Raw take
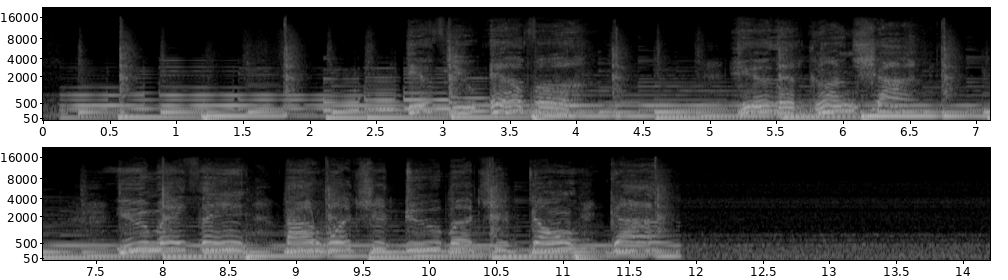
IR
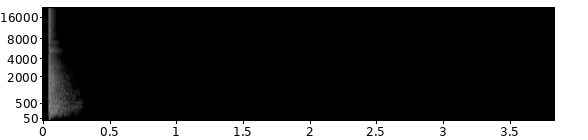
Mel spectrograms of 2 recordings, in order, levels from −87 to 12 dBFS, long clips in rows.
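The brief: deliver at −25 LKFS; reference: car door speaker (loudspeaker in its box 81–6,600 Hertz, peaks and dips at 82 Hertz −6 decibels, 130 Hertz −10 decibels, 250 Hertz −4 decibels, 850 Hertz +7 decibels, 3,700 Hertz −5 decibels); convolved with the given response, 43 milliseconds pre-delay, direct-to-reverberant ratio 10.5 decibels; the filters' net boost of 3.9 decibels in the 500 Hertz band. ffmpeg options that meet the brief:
-filter_complex "[0:a]equalizer=frequency=500:width_type=o:gain=4.5,asplit=2[link_01][link_02];[1:a]atrim=start_sample=2205,adelay=43[link_03];[link_02][link_03]afir=irnorm=-1:irlink=0,volume=-20dB[link_04];[link_01][link_04]amix=inputs=2:normalize=0,highpass=81,equalizer=frequency=82:width_type=q:width=4:gain=-6,equalizer=frequency=130:width_type=q:width=4:gain=-10,equalizer=frequency=250:width_type=q:width=4:gain=-4,equalizer=frequency=850:width_type=q:width=4:gain=7,equalizer=frequency=3700:width_type=q:width=4:gain=-5,lowpass=frequency=6600:width=0.5412,lowpass=frequency=6600:width=1.3066,volume=6dB"

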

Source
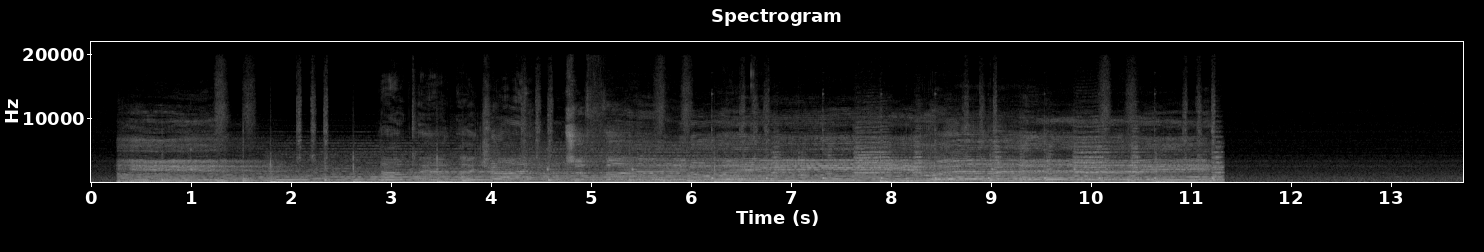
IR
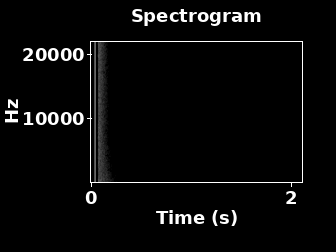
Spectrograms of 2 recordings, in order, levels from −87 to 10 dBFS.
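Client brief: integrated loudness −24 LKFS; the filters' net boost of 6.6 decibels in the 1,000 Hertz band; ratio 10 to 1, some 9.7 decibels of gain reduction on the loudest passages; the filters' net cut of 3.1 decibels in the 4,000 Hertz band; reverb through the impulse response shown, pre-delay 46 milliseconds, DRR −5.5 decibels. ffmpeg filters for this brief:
-filter_complex "[0:a]equalizer=frequency=1000:width_type=o:gain=8.5,equalizer=frequency=4000:width_type=o:gain=-5,acompressor=threshold=-35dB:ratio=10,asplit=2[link_01][link_02];[1:a]atrim=start_sample=2205,adelay=46[link_03];[link_02][link_03]afir=irnorm=-1:irlink=0,volume=8dB[link_04];[link_01][link_04]amix=inputs=2:normalize=0,volume=8dB"

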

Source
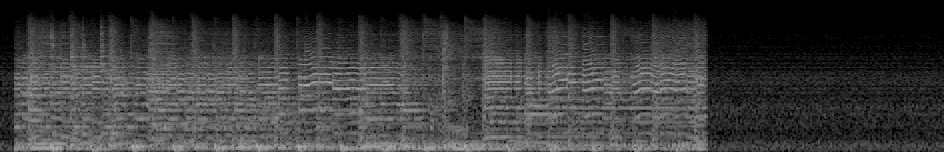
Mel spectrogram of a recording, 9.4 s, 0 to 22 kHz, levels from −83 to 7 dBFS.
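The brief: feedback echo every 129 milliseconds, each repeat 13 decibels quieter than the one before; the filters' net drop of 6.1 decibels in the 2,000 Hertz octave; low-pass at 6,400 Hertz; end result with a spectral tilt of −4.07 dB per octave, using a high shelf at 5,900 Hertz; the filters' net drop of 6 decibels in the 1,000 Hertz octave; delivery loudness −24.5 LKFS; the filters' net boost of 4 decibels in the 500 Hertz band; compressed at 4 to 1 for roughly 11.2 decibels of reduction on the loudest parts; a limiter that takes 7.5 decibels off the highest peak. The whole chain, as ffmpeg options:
ffmpeg -i in.wav -af "lowpass=6400,equalizer=frequency=500:width_type=o:gain=8,equalizer=frequency=1000:width_type=o:gain=-8.5,equalizer=frequency=2000:width_type=o:gain=-7,highshelf=frequency=5900:gain=8,acompressor=threshold=-36dB:ratio=4,alimiter=level_in=7.5dB:limit=-24dB:level=0:latency=1,volume=-7.5dB,aecho=1:1:129|258|387:0.224|0.0493|0.0108,volume=15dB" out.wav

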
